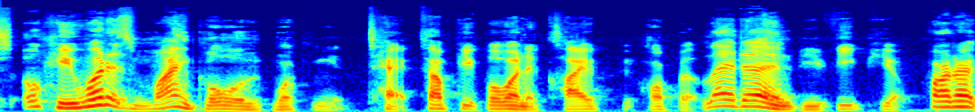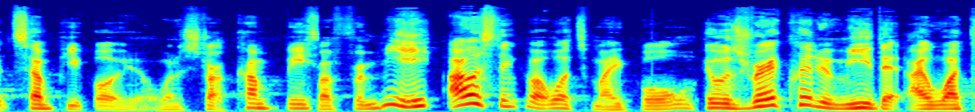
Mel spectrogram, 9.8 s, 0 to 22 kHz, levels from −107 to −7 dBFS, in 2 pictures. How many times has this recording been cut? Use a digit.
1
